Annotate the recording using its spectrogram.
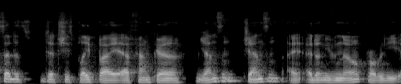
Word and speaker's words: Janssen: It would be Janssen. I mean, she's Dutch, so that's what I would say, of course. But we are German, so we would never think of pronouncing it in an English way.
